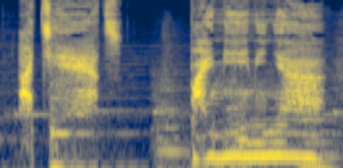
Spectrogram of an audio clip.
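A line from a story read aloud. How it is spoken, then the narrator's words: Girl's tender whisper. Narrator (Russian): шептала девочка, на лице ее проступила нежность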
